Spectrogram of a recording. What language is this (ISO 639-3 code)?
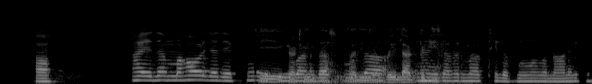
pan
